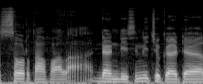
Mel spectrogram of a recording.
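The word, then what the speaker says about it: Сортавала: Tulisannya kayak Choptabana tetapi kita membacanya Sortavala dan di sini juga ada layar yang menunjukkan jadwal kereta api yang berangkat dari sini.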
